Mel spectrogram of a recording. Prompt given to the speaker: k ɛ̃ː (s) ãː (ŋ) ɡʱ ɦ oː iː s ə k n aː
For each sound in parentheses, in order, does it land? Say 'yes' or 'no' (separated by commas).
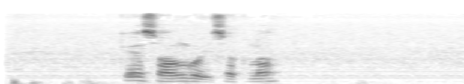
yes, yes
